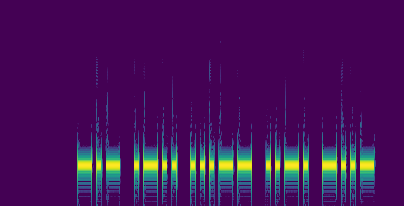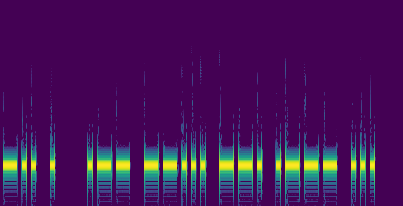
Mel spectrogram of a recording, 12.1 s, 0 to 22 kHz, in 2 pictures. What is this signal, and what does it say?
Morse code, heard as a keyed tone, about 17 wpm, 700 Hz. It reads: KL3FX DE W7GJS
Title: USA Callsign DE Callsign - 5 Characters - 17wpm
